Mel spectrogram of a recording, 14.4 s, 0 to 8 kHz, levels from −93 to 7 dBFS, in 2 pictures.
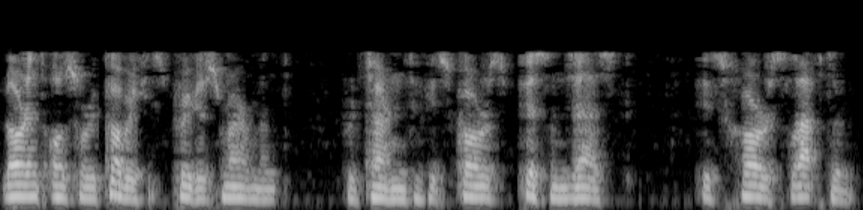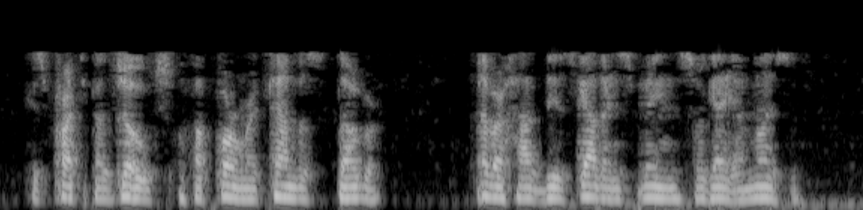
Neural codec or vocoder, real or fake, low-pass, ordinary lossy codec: vocoder, 44.1 kHz, 80 mel bands, Vocos; fake; 7.2 kHz; AAC, 16 kbps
